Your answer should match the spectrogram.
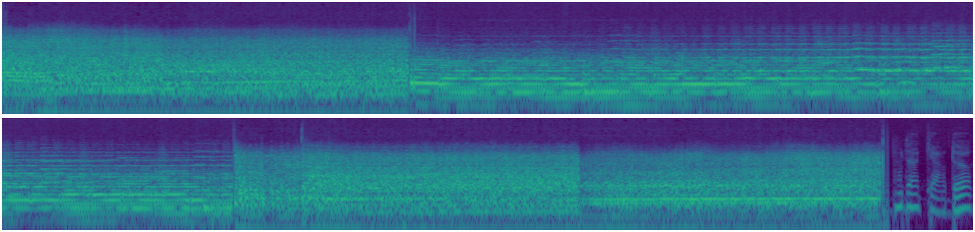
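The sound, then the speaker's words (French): A heavy truck labors along a muddy path leading into a forest, its wheels slipping a little: the engine strains in a loud continuous rumbling roar that swells into a higher, whining rev in the middle before dropping back to a rough drone and cutting off abruptly. “Le camion roule sur un chemin qui le mène dans la forêt. Le chemin est boueux. Le camion a des difficultés à avancer, il patine un peu.”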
